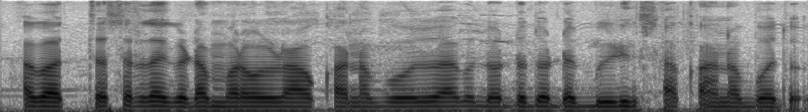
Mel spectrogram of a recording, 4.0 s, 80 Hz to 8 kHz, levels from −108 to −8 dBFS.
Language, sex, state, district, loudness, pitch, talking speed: Kannada, male, Karnataka, Koppal, -17 LUFS, 115 Hz, 150 wpm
